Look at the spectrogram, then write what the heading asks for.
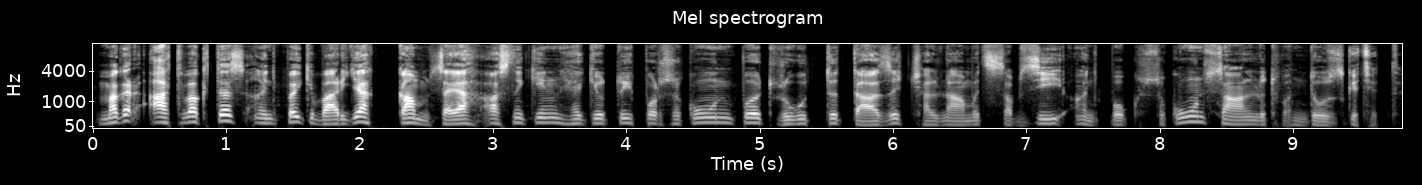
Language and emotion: Kashmiri, neutral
